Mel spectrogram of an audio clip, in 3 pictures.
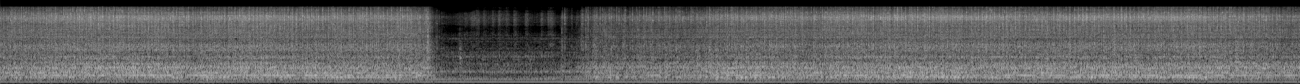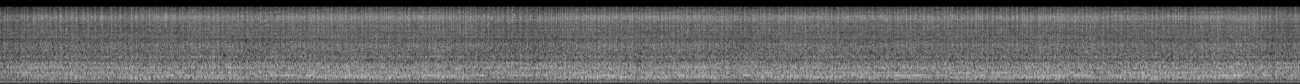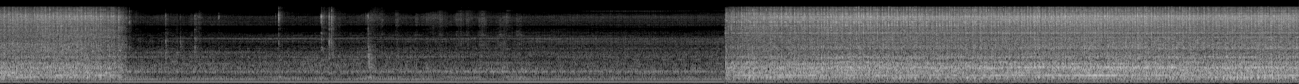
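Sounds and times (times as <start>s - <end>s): sewing machine sewing: 0.0s - 27.4s, 33.2s - 38.9s
machine humming: 24.1s - 38.9s.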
